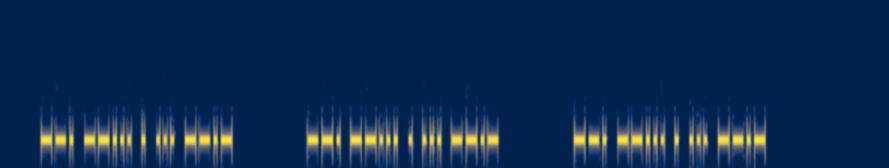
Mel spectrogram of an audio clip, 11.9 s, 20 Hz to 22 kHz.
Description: Morse code, heard as a keyed tone, about 25 wpm, 700 Hz. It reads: G7ESQ G7ESQ G7ESQ
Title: DXCC-100 Call Signs - 5 Characters - Repeated 3x - 25wpm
